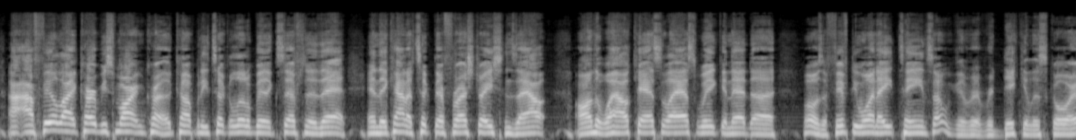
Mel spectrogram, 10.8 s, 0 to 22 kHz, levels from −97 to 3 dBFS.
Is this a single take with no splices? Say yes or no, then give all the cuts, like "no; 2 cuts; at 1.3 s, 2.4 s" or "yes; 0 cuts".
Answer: yes; 0 cuts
